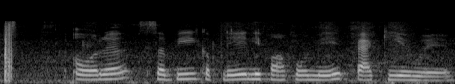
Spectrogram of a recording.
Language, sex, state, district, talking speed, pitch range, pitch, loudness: Hindi, female, Punjab, Kapurthala, 120 wpm, 210-240 Hz, 220 Hz, -25 LUFS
